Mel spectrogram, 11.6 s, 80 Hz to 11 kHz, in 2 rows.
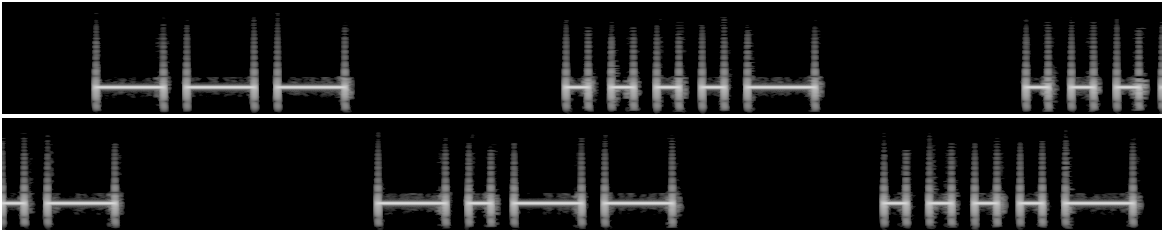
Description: Morse code, heard as a keyed tone, about 10 wpm, spaced as for 6 wpm, 800 Hz. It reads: O44Y4
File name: LEZIONI / 8 YJ45 / 8 YJ4 ws 10wpm 4020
